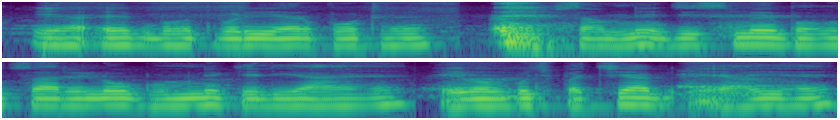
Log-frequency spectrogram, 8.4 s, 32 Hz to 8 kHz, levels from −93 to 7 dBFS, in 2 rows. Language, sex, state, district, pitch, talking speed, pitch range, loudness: Hindi, male, Bihar, Lakhisarai, 115 Hz, 160 wpm, 110-120 Hz, -24 LUFS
